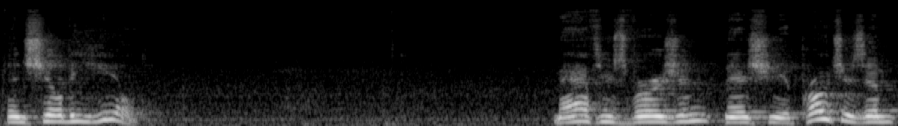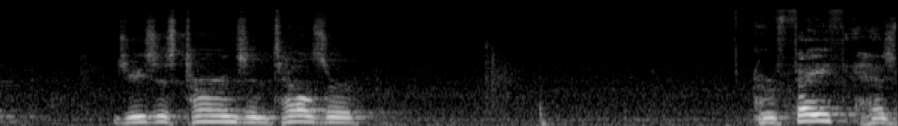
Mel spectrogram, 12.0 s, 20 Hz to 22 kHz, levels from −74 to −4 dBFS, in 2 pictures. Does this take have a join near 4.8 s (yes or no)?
yes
